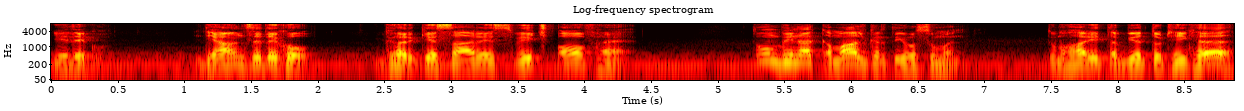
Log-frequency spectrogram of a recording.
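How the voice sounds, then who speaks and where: A man voicing Akhil, a calm young husband in a cartoon story, reassuring and a little dismissive. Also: medium pitch, measured pace, long pauses, soft background music.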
